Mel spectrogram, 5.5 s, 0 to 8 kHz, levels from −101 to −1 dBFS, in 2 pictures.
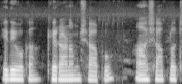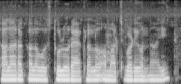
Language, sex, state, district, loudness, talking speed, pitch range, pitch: Telugu, male, Telangana, Mahabubabad, -17 LUFS, 145 wpm, 110-120 Hz, 115 Hz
